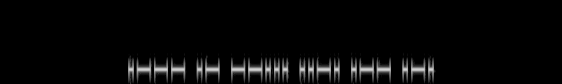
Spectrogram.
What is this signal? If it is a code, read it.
Morse code, heard as a keyed tone, about 28 wpm, 700 Hz. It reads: JA7FWR
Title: DXCC-100 Call Signs - 6 Characters - 28wpm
